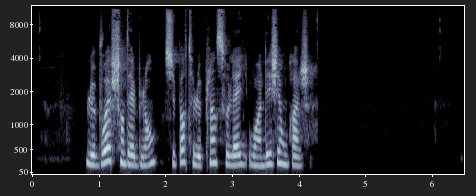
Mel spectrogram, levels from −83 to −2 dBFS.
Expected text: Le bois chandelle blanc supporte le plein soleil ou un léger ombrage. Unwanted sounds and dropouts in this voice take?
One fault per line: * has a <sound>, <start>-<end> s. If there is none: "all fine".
all fine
